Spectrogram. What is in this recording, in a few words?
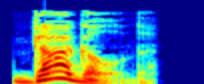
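"goggled", British English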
